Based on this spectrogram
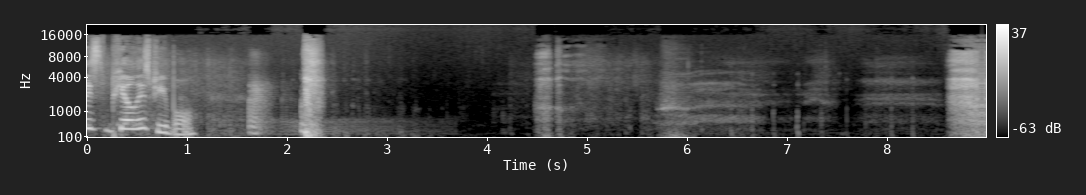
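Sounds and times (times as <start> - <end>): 
speech: 0.0 - 2.3
raspy fart-like blasts: 1.6 - 2.9.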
